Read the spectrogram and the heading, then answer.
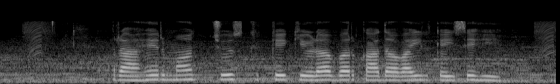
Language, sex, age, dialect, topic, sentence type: Chhattisgarhi, female, 18-24, Western/Budati/Khatahi, agriculture, question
